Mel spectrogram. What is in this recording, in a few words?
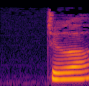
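"zhe" Mandarin, second tone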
